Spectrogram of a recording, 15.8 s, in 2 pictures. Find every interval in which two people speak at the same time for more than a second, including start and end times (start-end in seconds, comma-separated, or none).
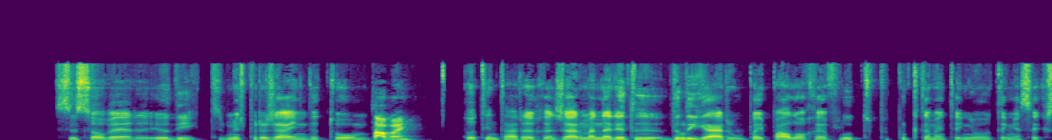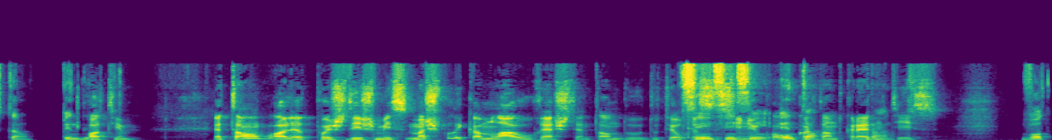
13.0-14.8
